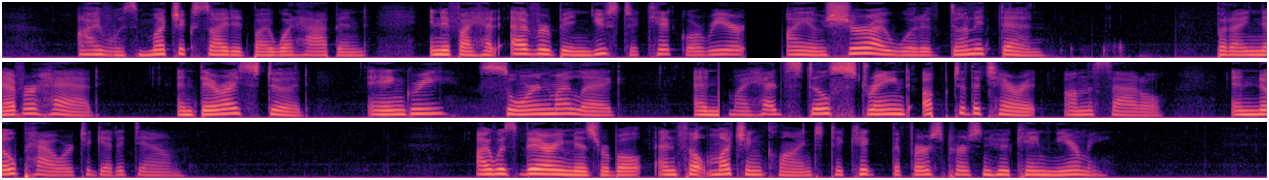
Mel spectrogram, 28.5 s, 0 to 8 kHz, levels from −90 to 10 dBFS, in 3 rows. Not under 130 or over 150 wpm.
No: average, 160 wpm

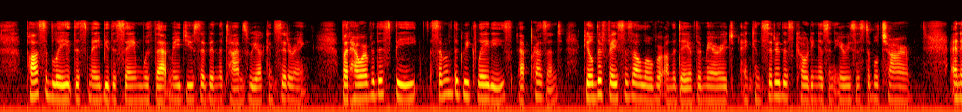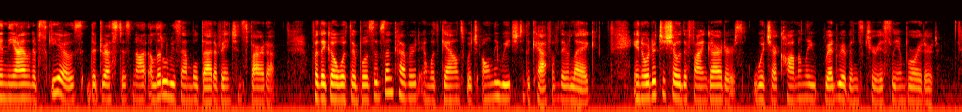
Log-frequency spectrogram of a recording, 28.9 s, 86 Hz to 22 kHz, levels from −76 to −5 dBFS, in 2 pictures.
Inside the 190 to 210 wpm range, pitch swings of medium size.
No: average, 200 wpm; narrow, 2.0 semitones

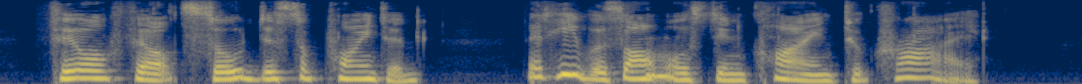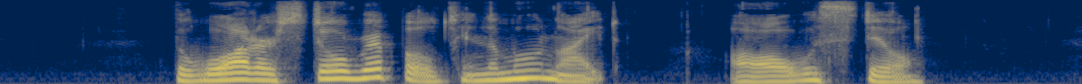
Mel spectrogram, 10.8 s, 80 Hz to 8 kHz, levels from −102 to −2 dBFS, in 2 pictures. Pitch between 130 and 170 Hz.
No: high, 200 Hz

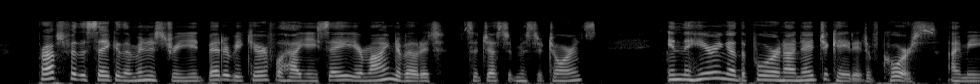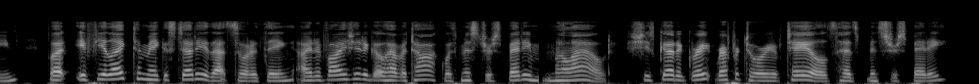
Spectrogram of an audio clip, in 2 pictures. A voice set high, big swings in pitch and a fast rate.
No: high, 195 Hz; average, 4.2 semitones; fast, 210 wpm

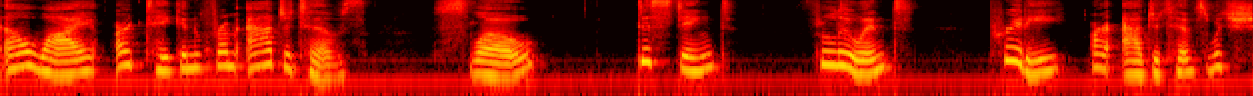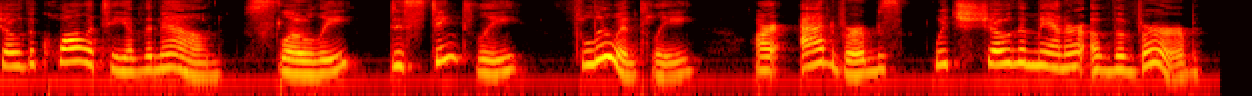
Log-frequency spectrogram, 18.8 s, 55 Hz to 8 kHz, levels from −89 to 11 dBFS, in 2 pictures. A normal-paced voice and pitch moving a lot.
No: slow, 95 wpm; wide, 7.6 semitones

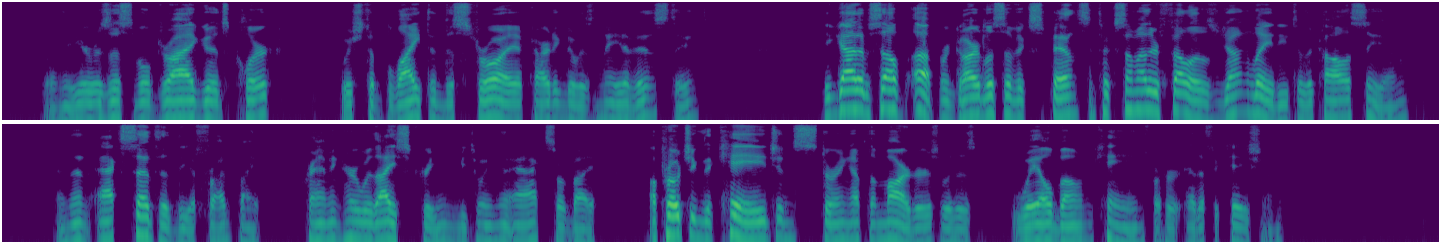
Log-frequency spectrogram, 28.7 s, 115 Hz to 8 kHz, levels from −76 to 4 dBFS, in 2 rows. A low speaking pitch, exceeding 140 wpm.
No: low, 110 Hz; slow, 135 wpm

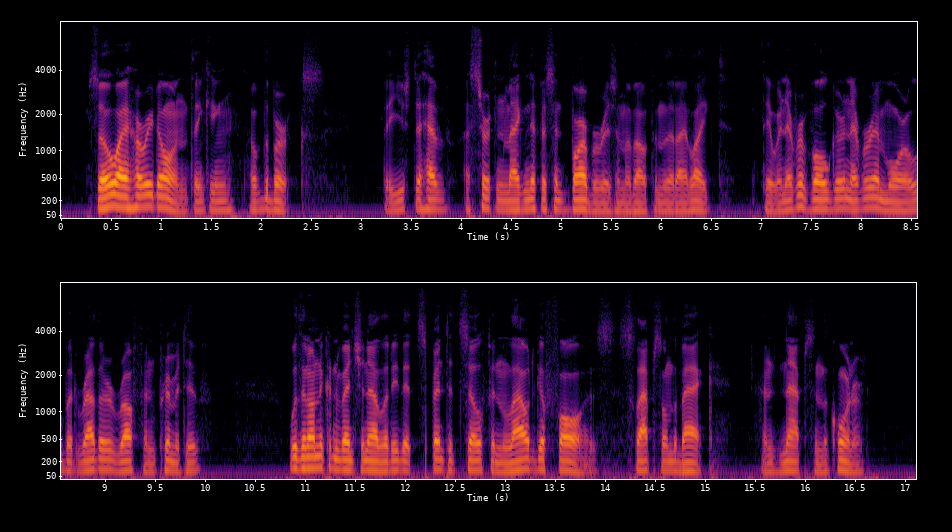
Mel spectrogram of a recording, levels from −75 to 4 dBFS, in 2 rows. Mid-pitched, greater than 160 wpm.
No: low, 105 Hz; average, 175 wpm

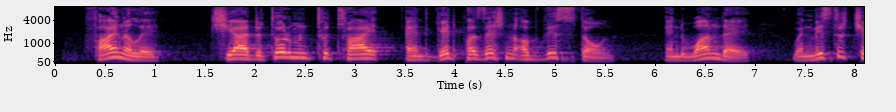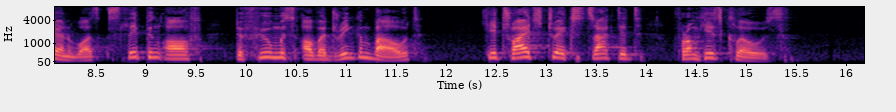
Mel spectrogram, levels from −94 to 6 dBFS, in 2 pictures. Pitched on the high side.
No: medium, 175 Hz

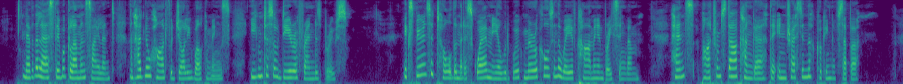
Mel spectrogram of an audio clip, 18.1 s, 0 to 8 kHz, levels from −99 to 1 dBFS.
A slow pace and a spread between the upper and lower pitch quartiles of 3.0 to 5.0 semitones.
No: average, 170 wpm; average, 3.6 semitones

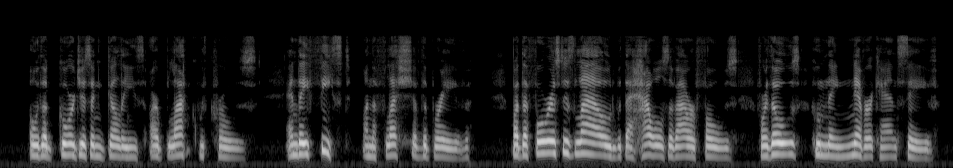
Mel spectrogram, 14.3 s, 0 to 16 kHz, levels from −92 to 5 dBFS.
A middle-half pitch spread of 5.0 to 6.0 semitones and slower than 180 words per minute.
No: average, 2.9 semitones; average, 150 wpm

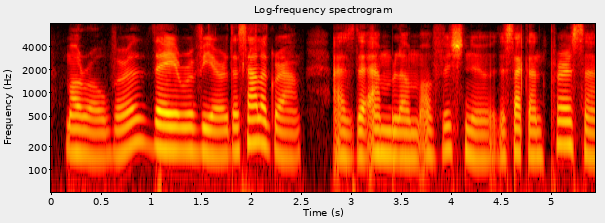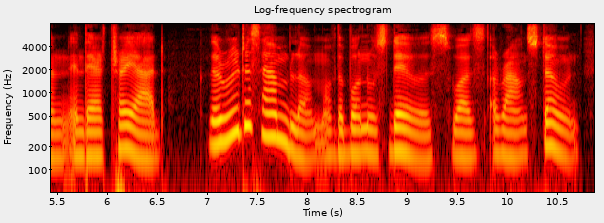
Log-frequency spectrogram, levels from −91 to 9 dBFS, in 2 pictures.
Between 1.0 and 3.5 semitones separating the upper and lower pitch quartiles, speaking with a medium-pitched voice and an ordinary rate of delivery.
Yes: average, 3.2 semitones; medium, 165 Hz; average, 150 wpm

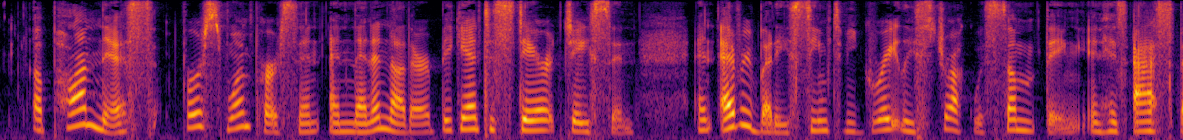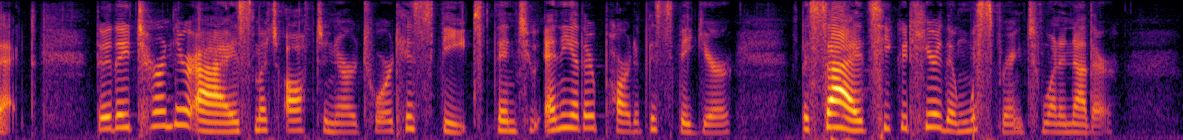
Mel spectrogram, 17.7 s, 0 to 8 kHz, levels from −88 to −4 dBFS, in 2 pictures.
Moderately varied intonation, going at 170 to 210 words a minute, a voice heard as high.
Yes: average, 5.0 semitones; average, 175 wpm; high, 215 Hz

